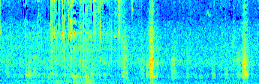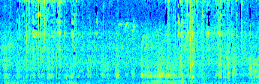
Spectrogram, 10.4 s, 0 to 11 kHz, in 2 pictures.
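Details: Two dogs playing roughly in a yard, an 8-month-old female bullmastiff and a 3-year-old Rottweiler and American pit bull terrier mix; low growling grumbles and panting bursts with scattered sharp yips and thuds, a man's voice between.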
